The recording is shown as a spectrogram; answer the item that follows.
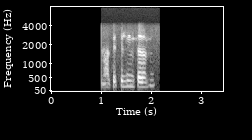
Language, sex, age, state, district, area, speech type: Santali, male, 45-60, West Bengal, Bankura, rural, conversation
